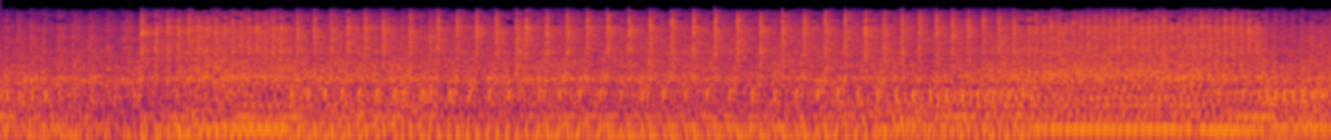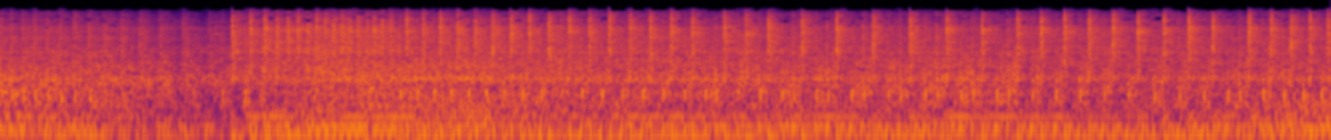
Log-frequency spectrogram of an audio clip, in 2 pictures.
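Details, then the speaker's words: Briggs engine on a Troy-Bilt Bronco lawn tractor in snow and cold, after muffler fix and new spark plug: rapid, fairly even chug that sags briefly and runs only on choke; suggests clogged carburetor. "well it actually sounds like it's running better the muffler is definitely fixed uh but it's only running on choke so that's a little bit of a development"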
